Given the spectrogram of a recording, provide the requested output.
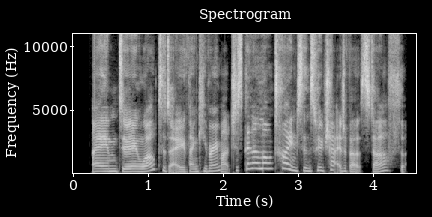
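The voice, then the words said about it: English accent. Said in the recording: “English accent”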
